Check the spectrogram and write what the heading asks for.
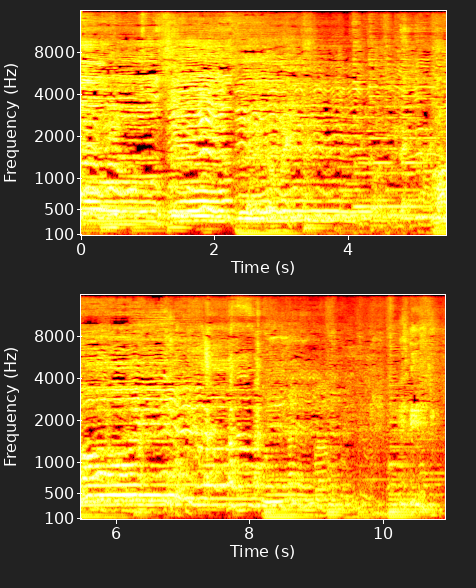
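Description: A group of men singing a Tongan song together in harmony, holding long notes, with strummed acoustic guitars behind them.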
